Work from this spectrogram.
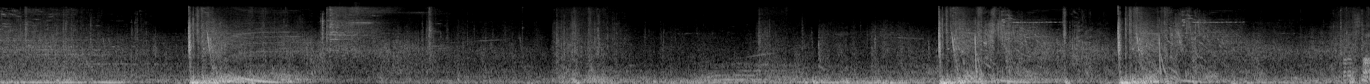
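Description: Gunfire and blasts in the Star Wars Battlefront II video game, sharp bursts separated by quieter stretches, several loud impacts and booms at irregular intervals, with faint voices in the background.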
